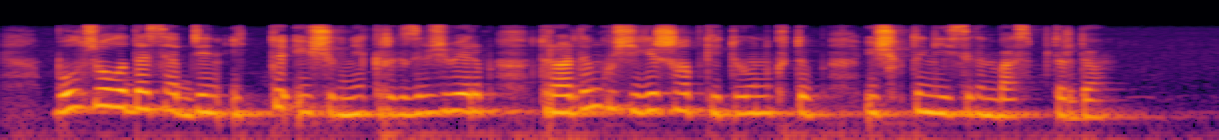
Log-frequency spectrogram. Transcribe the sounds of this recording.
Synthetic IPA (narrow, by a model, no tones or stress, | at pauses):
bʊlˠʒo̞lˠəd̪ɑsæb̚d̪e̞nʏjt̪ːɪʔʏjʃɪɡʲɪne̞kʲʰɪɾɡʲɪzɪpʒɪbe̞ɾɪp̚t̪ʰʊɾɑɾd̪əŋkʲʰɵʃe̞ɡʲe̞ʃəʁəp̚kʲʰe̞t̪uɪŋkʲʰʏ̥t̪ɪpʏjʃɪ̥k̚t̪ɪŋe̞sɪɡʲɪnbɑsə̥pt̪ʰʊɾd̪ə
